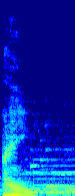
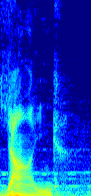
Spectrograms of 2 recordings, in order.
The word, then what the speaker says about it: Yang: Because the way it sounds like it's Mr. Aang, the Y isn't pronounced when Mark says it. Mr. Aang, when it's supposed to be Mr. Yang.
